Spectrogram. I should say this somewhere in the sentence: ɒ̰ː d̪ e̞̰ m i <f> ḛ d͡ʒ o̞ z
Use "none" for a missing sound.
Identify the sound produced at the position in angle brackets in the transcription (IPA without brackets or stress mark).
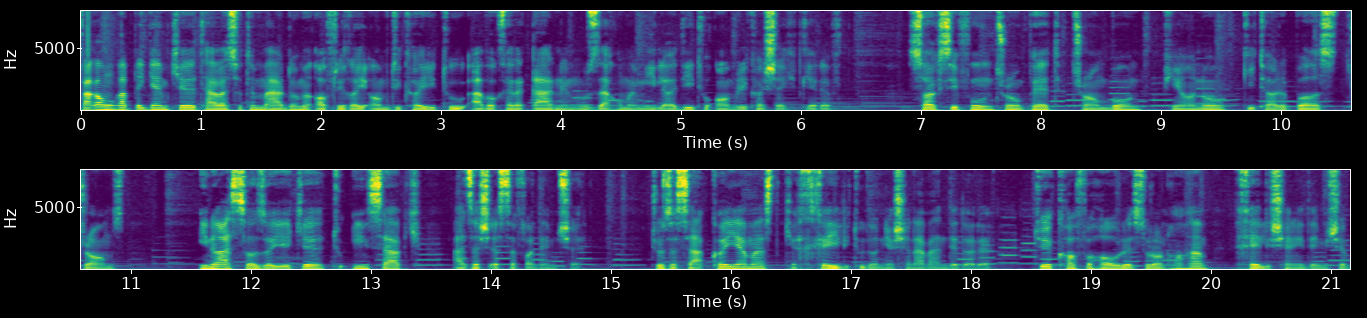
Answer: ʃ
